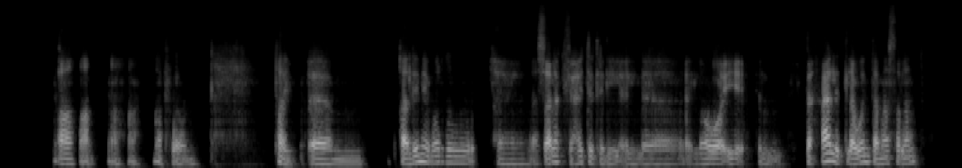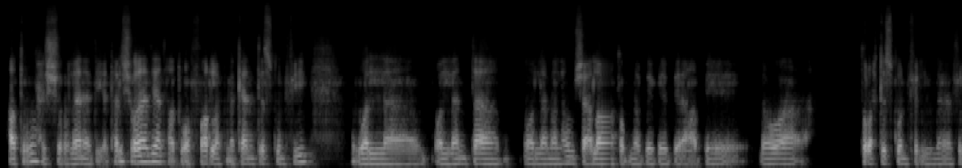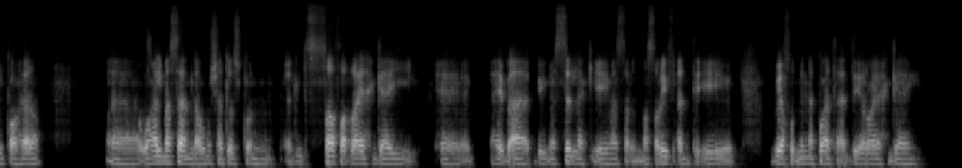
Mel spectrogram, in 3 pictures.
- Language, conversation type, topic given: Arabic, advice, ازاي أوازن بين طموحي ومسؤولياتي دلوقتي عشان ما أندمش بعدين؟
- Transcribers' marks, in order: tapping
